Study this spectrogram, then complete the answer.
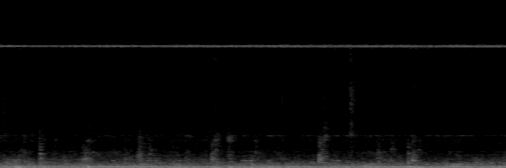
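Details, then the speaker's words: Samsung washing machine after replacing drum bearings and flange shaft: drum spins with low, even rumble and only faint ticks, no roar or ringing; normal spin. "Wow. It's not going ring like a horror movie. Got new bearings, new flange spindle."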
